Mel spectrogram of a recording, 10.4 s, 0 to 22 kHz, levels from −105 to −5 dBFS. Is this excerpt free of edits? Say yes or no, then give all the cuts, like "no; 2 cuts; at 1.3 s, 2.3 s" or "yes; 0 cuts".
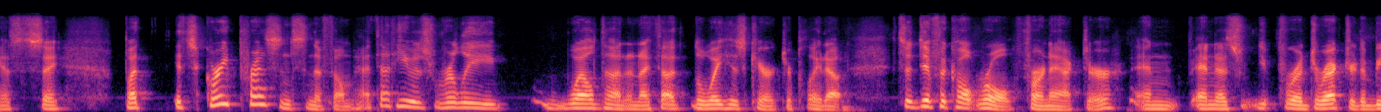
yes; 0 cuts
